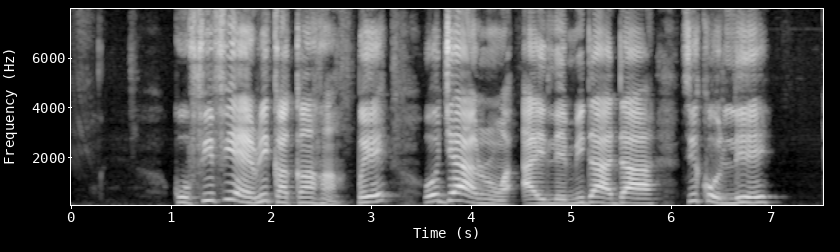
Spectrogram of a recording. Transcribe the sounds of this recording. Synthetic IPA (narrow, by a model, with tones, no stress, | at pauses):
ko˨fi˨˦fi˦ɛ˦˨ɾi˨˦˨kã˧kã˧ɦã˨k͡pe˦ | o˦d͡ʒɛ˦a˦˨ɾ̃ũ˨a˨i˨le˨mĩ˨˦da˦a˧da˦ | ti˨˦ko˦˨le˦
